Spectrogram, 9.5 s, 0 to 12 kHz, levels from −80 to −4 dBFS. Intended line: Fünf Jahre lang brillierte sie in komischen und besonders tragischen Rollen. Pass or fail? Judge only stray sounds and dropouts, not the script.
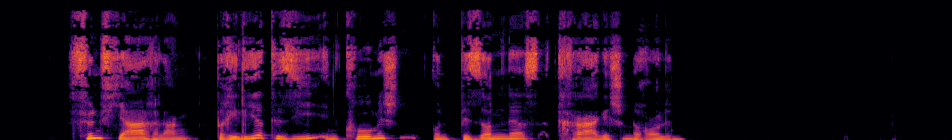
pass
